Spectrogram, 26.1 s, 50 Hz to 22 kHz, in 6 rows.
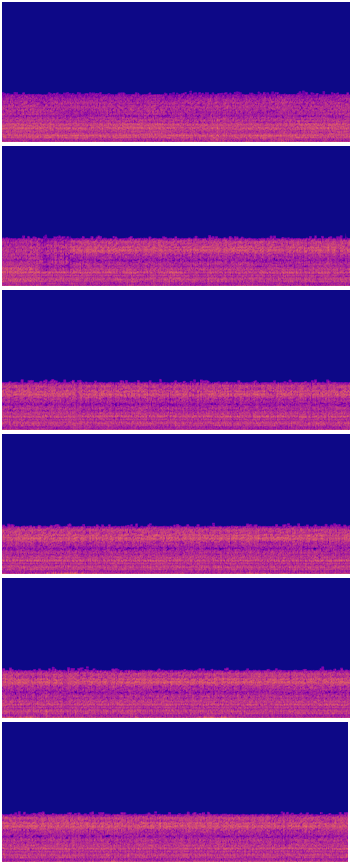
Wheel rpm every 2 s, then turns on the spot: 110, 110, 120, 120, 110, 120, 110, 120, 120, 110, 110, 120, 110.
none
